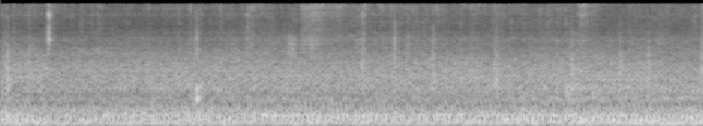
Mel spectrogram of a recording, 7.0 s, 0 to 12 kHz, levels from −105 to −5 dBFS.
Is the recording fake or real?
fake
